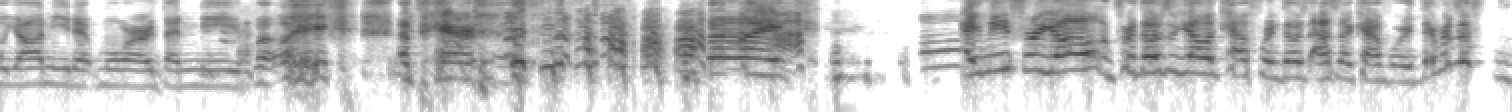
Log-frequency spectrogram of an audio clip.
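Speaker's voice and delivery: normal talking voice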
